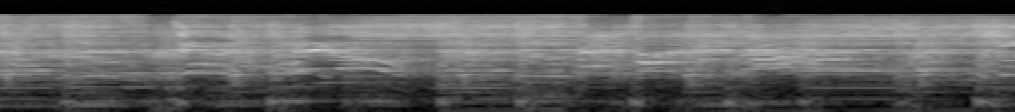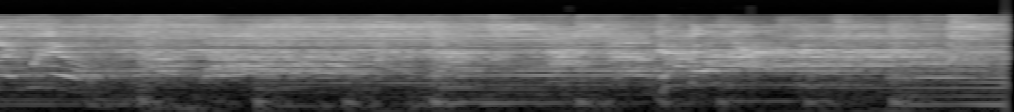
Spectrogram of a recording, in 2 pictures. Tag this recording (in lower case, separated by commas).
music, gospel music, speech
